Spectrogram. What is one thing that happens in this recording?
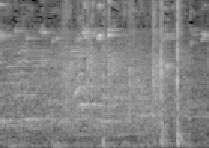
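A basketball thuds as it bounces on the court.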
